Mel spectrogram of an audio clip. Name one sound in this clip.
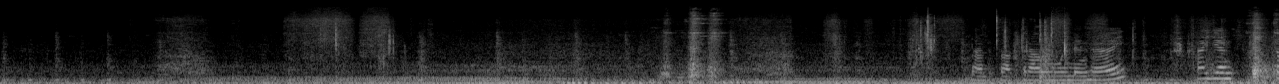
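A marker pen scratches along paper against a ruler.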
